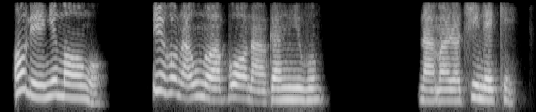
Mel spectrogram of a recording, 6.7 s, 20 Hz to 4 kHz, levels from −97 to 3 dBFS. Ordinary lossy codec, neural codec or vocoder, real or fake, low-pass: none; codec, 16 kHz in and 24 kHz out, 0.4 kbps, LongCat-Audio-Codec, fine tuned four codebook decoder; fake; 3.6 kHz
